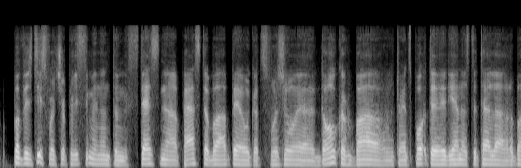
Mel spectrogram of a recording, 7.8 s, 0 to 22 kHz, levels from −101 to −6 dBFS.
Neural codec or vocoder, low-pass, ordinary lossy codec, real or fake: codec, 16 kHz in and 24 kHz out, 0.4 kbps, LongCat-Audio-Codec, two codebook decoder; 10.8 kHz; Opus, 16 kbps; fake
